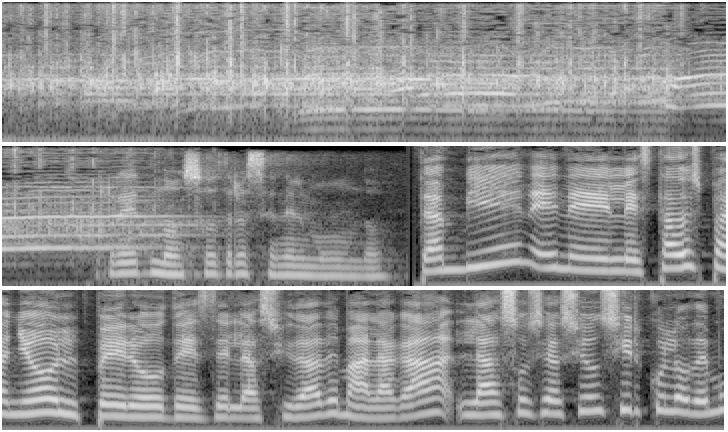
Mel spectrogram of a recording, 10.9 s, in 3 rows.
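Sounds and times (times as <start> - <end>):
applause: 0.0 - 4.3
crowd cheering and shouting: 0.0 - 4.7
speech: 4.2 - 10.8.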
